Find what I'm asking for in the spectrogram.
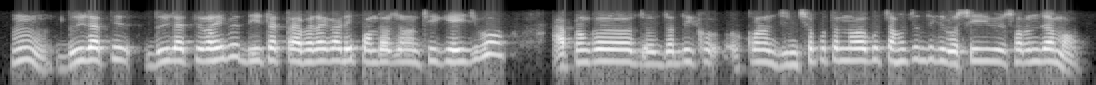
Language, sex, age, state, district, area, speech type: Odia, male, 18-30, Odisha, Bhadrak, rural, conversation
